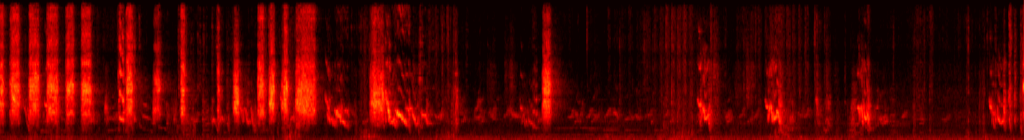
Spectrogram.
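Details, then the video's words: Budgerigar colony with a breeding pair: rapid bursts of wing flapping and sharp chirps at the start, then scattered warbling chirps and twitters. "Adorable Budgies Chirping Sounds"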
